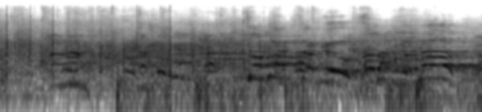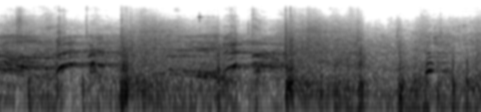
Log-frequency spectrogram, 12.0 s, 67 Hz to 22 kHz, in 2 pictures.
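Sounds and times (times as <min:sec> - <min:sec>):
shouts and yells: 0:02.0 - 0:07.6.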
